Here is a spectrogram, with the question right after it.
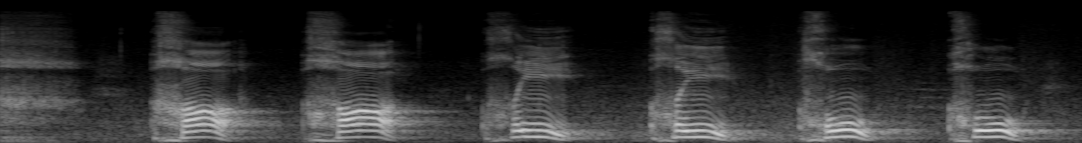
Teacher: sekarang dia berada di ujung tenggorokan yang paling atas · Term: huruf k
